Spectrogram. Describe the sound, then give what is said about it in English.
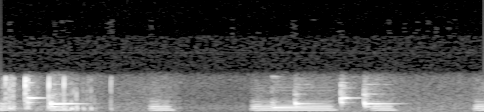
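A phone alarm chimes with a run of bright electronic beeps and tones in short bursts and pauses, repeating a jingly melodic pattern. It is fairly loud and plays alone, with no talking. “My alarm is going off, so we must be done recording.”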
